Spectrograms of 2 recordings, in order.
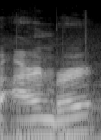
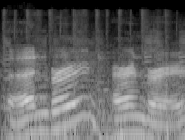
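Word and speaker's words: Irn-Bru: Wait, it's meant to be pronounced like ern brew. Really? Okay. Like from an urn.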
